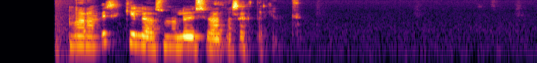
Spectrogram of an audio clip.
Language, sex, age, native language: Icelandic, female, 50-59, Icelandic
